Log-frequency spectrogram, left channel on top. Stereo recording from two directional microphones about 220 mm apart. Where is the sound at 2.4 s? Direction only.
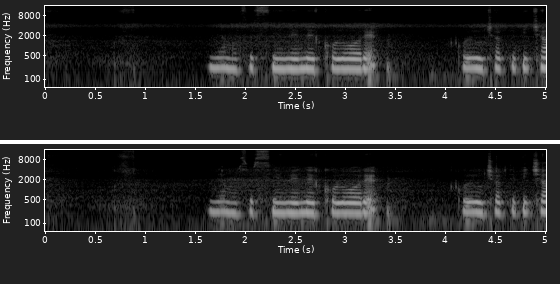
10° left (ahead or behind).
